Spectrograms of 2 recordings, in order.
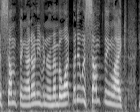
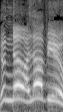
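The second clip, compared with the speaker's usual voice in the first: mock-angry tone, higher and slower; 7 semitones higher than usual. Retelling holding her child who wants to be let go, replaying saying it mad. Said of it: "But I'm saying it mad".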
